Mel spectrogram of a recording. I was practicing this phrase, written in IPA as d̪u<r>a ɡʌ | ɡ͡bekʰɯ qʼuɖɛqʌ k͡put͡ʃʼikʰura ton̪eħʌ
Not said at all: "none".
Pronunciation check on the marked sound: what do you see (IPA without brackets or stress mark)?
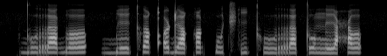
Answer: r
